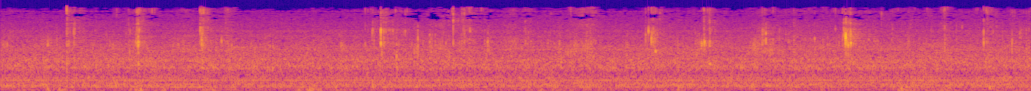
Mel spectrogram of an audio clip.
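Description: Close-miked chewing of a mouthful of rice, with scattered short wet mouth clicks, over a steady background hum.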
